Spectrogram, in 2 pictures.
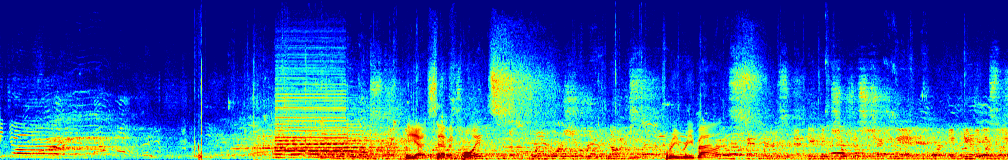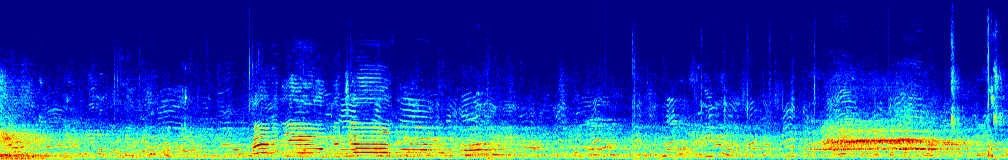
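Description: A crowd murmurs and cheers in a large echoing arena.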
